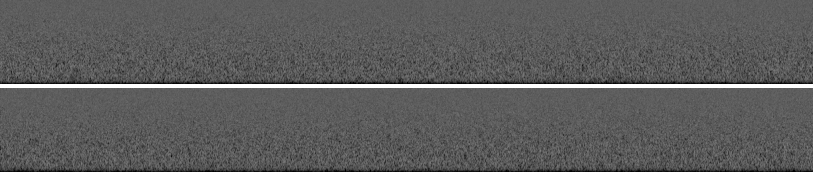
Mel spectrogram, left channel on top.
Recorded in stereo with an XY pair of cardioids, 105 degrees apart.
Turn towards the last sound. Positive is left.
No sound to turn to.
